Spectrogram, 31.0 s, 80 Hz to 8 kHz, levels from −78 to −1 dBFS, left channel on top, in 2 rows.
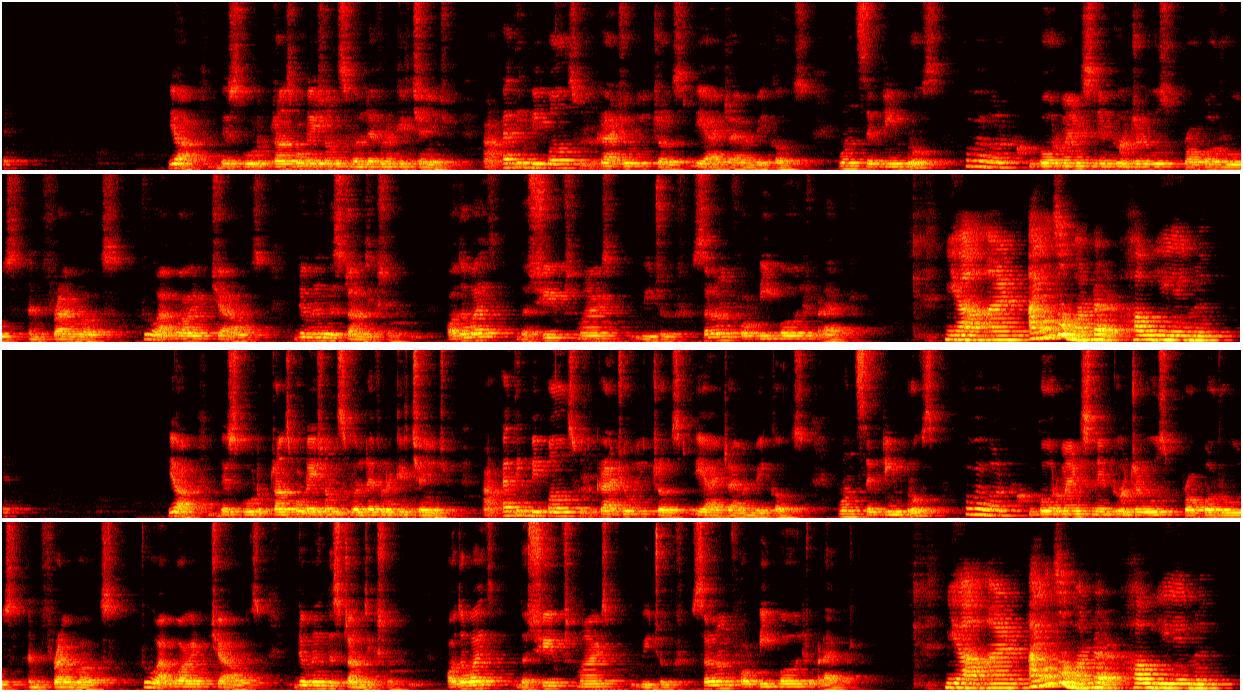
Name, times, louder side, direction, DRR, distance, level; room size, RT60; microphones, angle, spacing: voice 1, 2.1-5.6 6.0-10.0 10.4-11.6 12.0-16.9 17.2-18.7 19.1-20.5 21.0-26.0, right 2 dB, 45° right, 0 dB, 0.5 m, -26 dB
voice 2, 27.3-30.5, equal, 80° left, -6 dB, 1.3 m, -19 dB
2.9 x 2.2 x 3.2 m, 1.0 s
head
